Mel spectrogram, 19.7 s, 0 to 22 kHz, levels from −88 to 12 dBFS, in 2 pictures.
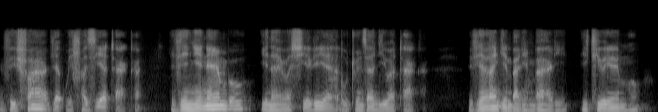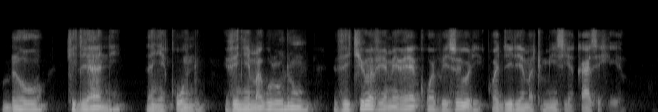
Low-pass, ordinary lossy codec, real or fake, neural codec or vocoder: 7.2 kHz; MP3, 48 kbps; fake; codec, 16 kHz, 0.8 kbps, ZipCodec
